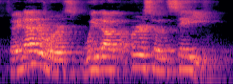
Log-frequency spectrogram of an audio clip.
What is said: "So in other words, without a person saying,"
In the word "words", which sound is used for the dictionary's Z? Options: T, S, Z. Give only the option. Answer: Z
